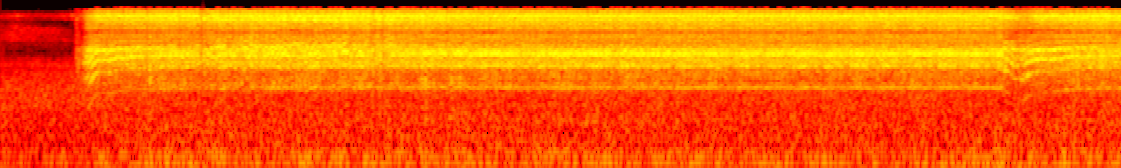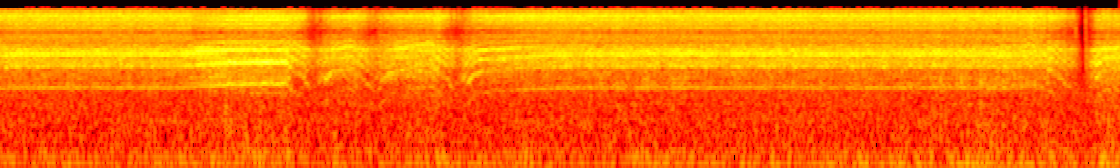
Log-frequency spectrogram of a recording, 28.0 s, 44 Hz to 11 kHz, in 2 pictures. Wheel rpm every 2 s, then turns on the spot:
30, 160, 160, 160, 160, 160, 150, 160, 160, 80, 140, 160, 160, 130.
none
